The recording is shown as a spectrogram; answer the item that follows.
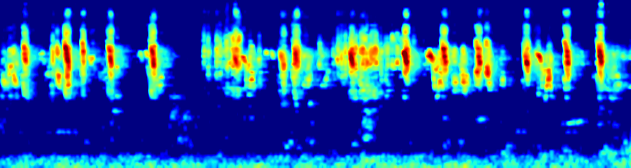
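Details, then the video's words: Sparrows chirping busily, with rapid, overlapping high chirps repeated almost without pause throughout and a constant low hum underneath. "চড়ুই পাখির কিচিরমিচির শব্দ Chirping sound of sparrows"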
